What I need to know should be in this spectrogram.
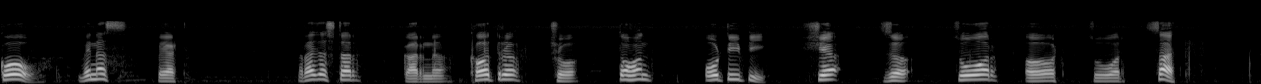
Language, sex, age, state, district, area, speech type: Kashmiri, male, 30-45, Jammu and Kashmir, Ganderbal, rural, read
